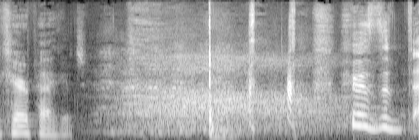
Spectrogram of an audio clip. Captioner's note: audience laughs, awws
